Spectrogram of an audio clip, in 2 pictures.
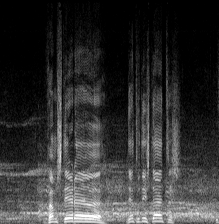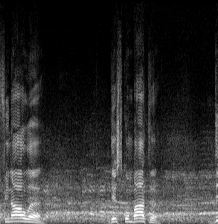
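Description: Spectators shout loudly in bursts.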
